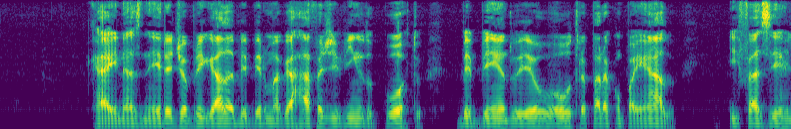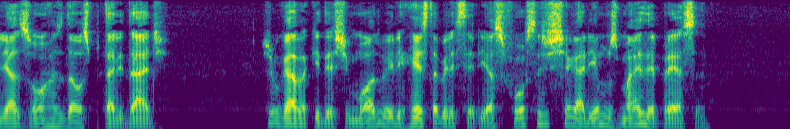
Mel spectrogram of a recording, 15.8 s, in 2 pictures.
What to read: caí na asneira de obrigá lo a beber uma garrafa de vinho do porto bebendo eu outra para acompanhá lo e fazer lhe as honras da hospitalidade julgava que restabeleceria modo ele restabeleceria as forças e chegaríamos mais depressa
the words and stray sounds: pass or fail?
fail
